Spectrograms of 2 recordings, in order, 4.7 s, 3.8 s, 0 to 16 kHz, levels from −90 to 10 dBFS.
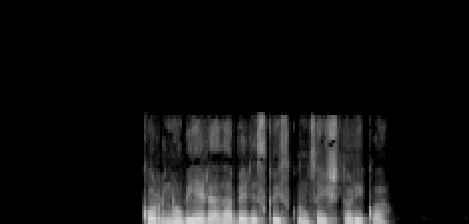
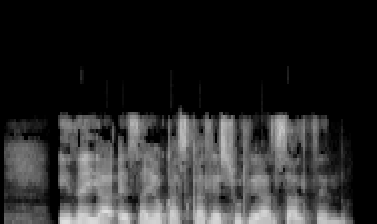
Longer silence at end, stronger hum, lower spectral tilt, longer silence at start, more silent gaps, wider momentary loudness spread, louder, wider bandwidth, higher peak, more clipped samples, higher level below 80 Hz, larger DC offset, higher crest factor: first, 0.85 s vs 0.35 s; neither; first, -7.5 dB/octave vs -2.5 dB/octave; first, 1.45 s vs 0.6 s; neither; about the same, 9 LU vs 11 LU; second, -16 LUFS vs -11 LUFS; about the same, 8 kHz vs 8.2 kHz; about the same, 0 dBFS vs 0 dBFS; neither; about the same, -64 dBFS vs -64 dBFS; neither; about the same, 16 dB vs 12 dB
